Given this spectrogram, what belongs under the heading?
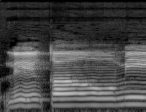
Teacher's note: Asalnya liqaumin, tapi bila datang ya jadi mi, dua harakat. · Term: idgham bi gunnah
